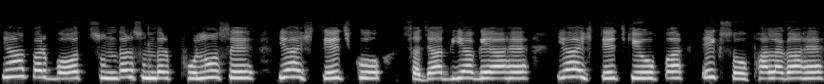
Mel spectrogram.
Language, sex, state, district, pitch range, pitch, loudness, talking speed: Hindi, female, Bihar, Saran, 280-315 Hz, 290 Hz, -12 LUFS, 150 wpm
